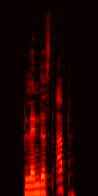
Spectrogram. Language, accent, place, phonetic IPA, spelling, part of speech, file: German, Germany, Berlin, [ˌblɛndəst ˈap], blendest ab, verb, De-blendest ab.ogg
- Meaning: inflection of abblenden: 1. second-person singular present 2. second-person singular subjunctive I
